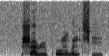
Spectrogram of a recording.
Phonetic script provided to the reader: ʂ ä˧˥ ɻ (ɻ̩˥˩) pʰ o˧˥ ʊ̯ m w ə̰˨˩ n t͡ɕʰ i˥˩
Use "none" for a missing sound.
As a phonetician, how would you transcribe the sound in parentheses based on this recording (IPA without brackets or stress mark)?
ɻ̩˧˥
